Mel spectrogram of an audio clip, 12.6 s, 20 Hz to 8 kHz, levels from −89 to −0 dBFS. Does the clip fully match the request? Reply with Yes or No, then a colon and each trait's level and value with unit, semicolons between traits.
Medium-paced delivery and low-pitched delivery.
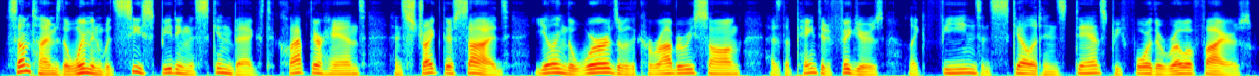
Yes: average, 180 wpm; low, 125 Hz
